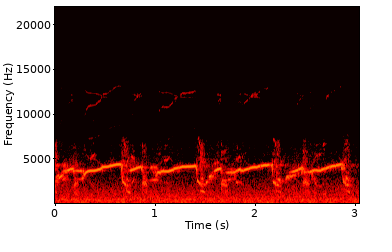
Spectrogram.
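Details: Eastern imperial eagles, a mother arriving to feed her two eaglets in the nest, nest camera, July 14, 2024. Shrill thin whistles with abrupt downward slurs repeat rapidly over a hissy background.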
